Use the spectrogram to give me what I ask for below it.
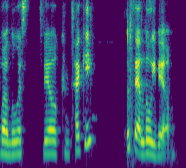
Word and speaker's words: Louisville: What's that, Louisville? How do you pronounce that, Jeron?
